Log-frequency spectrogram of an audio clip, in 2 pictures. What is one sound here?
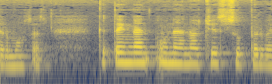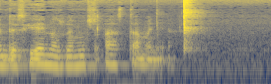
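A woman speaks softly and calmly close to a microphone.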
